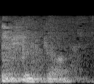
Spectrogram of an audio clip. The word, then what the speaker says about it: Shinjan: I spelled it differently than here, so you can see how it's pronounced, Shinjan. Suppleness,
